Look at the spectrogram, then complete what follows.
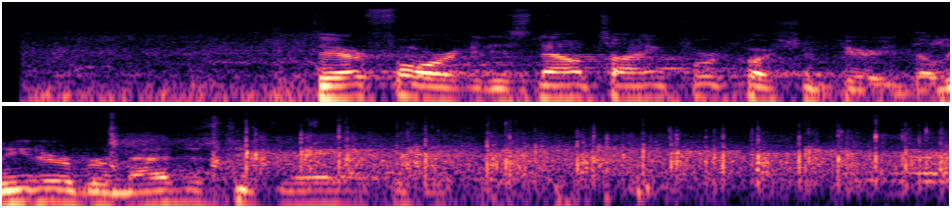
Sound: applause

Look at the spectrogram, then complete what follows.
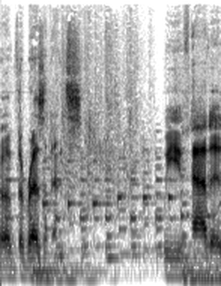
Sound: applause

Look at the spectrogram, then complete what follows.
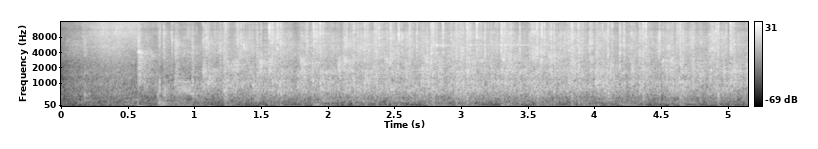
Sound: audience applause

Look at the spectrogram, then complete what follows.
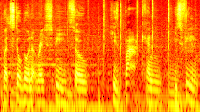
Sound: hands smacking

